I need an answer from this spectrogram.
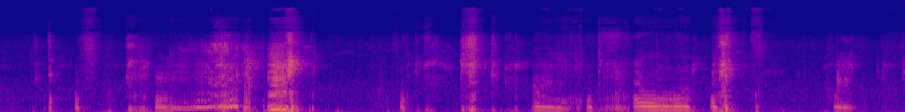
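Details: Play-fighting Yorkshire Terrier on an ordinary Sunday morning, the day's first scuffle before breakfast; drawn-out, tonal growls rise into whiny snarls around two to three seconds and again near six to seven, punctuated by snaps and yips.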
